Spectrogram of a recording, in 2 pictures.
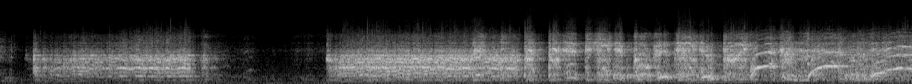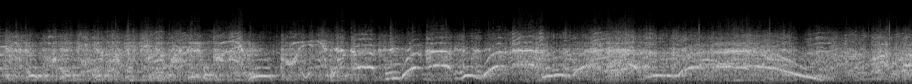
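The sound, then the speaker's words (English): A voice imitates an old car motor sputtering and coughing as the driver tries to start it, failing to catch, with wheezing, rising and falling groans over a steady rattly noise that runs loud for about fifteen seconds. “I can't understand that motor. Maybe there's some dirt on the spark plug.”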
